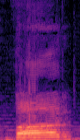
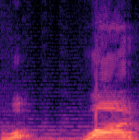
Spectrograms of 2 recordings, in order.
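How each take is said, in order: First: The word begins with a V sound. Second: The word begins with a W sound. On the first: The speaker calls it right. "the W is more like a V pronounced" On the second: The speaker calls it wrong. "not war"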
